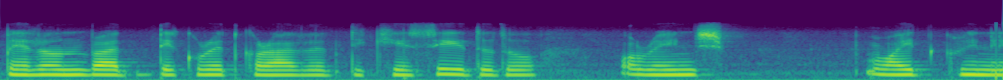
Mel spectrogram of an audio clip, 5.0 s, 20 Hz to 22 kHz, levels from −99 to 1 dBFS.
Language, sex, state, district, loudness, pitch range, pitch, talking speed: Nagamese, female, Nagaland, Dimapur, -16 LUFS, 215-225 Hz, 220 Hz, 145 wpm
